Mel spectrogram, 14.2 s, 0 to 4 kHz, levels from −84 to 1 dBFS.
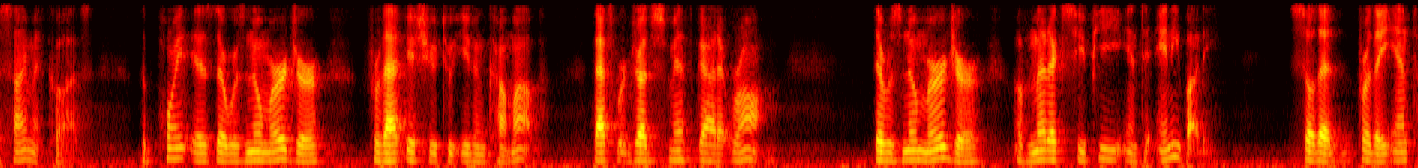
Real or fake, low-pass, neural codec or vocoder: fake; 3.6 kHz; codec, 24 kHz, 0.5 kbps, DualCodec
